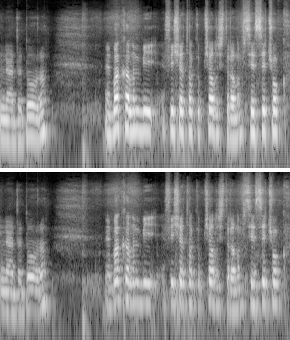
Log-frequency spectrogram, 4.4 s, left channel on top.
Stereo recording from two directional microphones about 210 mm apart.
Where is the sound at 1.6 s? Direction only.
45° left (ahead or behind).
